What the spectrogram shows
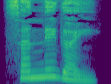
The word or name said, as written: ಸನ್ನುಗ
